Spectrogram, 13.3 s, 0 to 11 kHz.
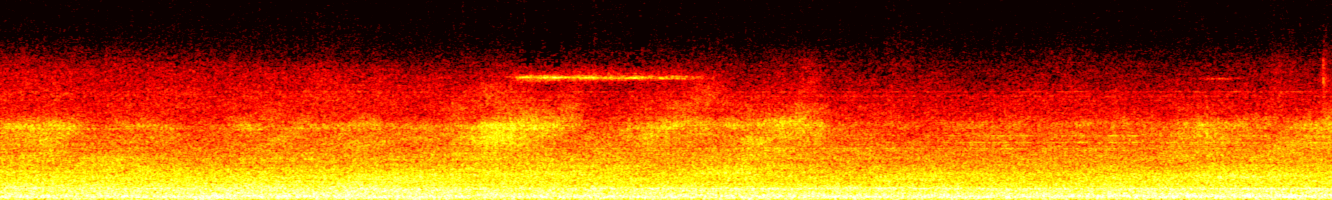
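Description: Twin turbofan engines of a Boeing 777-300ER taxiing, a steady jet rumble and hiss with a faint steady whine.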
